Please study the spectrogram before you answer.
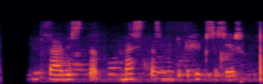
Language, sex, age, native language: Icelandic, female, 11, Icelandic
